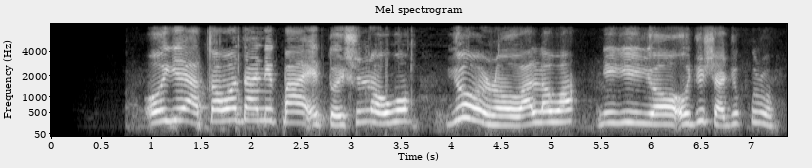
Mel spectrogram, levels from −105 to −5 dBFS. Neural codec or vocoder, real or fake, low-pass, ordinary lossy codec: none; real; 7.2 kHz; none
